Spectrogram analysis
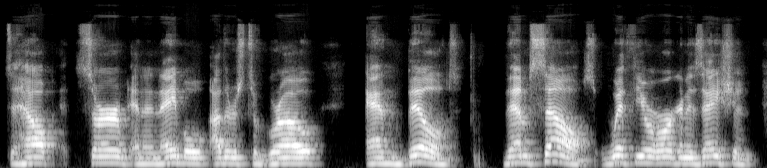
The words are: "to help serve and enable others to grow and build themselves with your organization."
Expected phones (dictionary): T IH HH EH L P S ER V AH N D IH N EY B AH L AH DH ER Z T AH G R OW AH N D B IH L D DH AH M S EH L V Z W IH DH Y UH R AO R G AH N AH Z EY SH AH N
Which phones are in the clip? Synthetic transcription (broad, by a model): T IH HH EH L P S ER V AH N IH N EY B L AH DH ER Z T AH G R OW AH N B IH L D DH AH M S EH L V Z W IH DH Y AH R AO R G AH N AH Z EY SH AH N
